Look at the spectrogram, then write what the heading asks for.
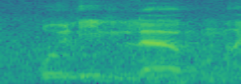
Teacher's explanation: یہاں لام سے پہلے زیر ہے، اس لیے جو ہے نا یہاں لام باریک پڑھا جا رہا ہے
